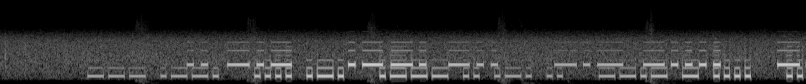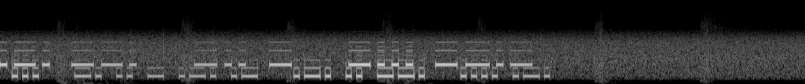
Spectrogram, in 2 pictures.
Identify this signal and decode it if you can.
Morse code, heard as two keyed tones, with radio static and fading. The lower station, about 23 wpm, 390 Hz: OP HR JIRI QTH IS NITRA RIG HR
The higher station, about 17 wpm, 930 Hz: IK PD K6 CG DT BQ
